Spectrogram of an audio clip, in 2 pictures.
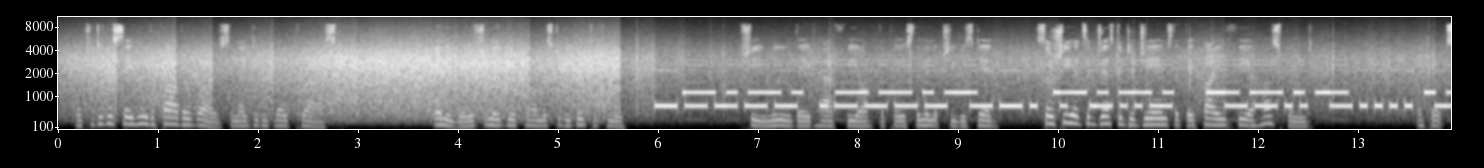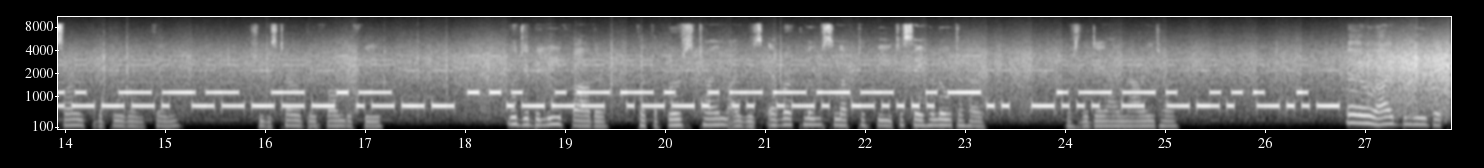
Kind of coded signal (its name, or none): Morse code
